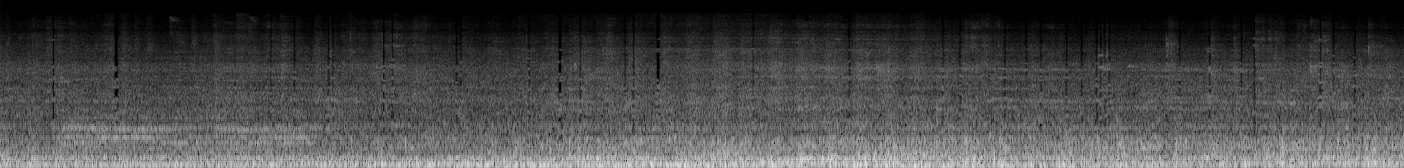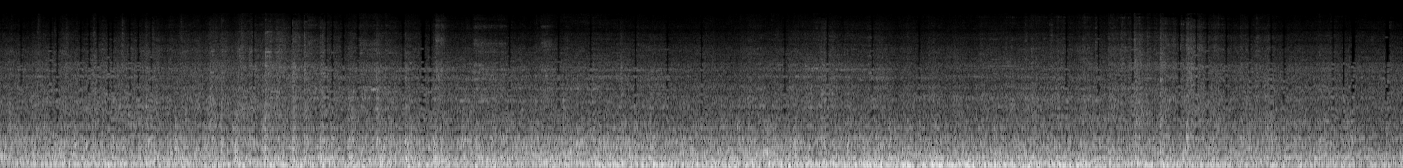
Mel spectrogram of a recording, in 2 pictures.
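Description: Freight cars of a passing train rolling by: a steady rumble of steel wheels on rail with clickety-clack from the wheelsets crossing the rail joints. A brief ringing wheel squeal sounds over it in the first few seconds.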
